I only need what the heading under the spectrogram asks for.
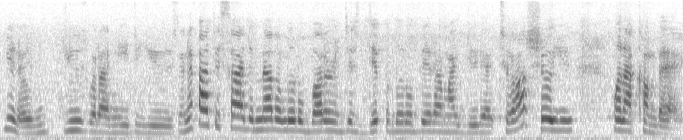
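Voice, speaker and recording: A woman speaks at a fairly quick pace and a medium pitch, with audible echo from the room. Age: 60s. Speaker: cooking vlogger. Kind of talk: casual cooking vlog. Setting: home kitchen. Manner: hesitant, many ums.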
